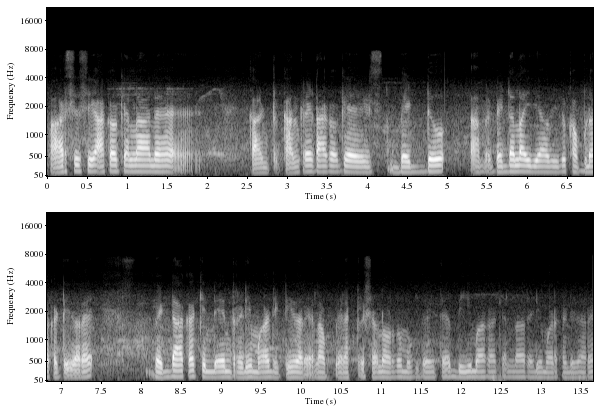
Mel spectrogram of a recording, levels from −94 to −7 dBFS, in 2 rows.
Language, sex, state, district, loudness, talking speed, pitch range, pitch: Kannada, male, Karnataka, Shimoga, -19 LUFS, 130 wpm, 125-140 Hz, 130 Hz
